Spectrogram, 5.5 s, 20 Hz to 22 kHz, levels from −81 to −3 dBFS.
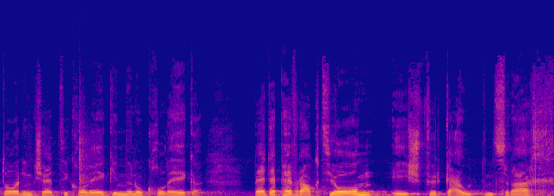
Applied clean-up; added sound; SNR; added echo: none; Clapping; 9 dB; none.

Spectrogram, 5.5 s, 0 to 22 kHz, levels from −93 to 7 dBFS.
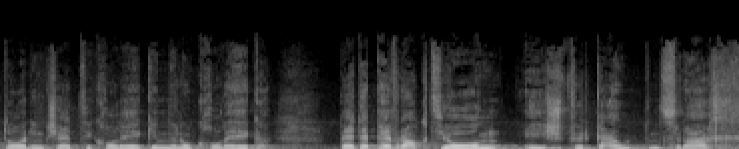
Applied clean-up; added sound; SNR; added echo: none; none; none; none.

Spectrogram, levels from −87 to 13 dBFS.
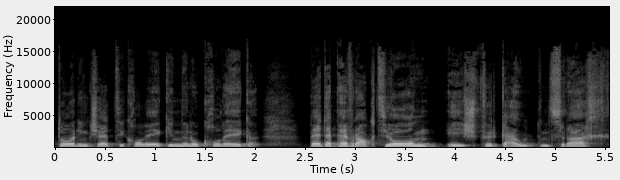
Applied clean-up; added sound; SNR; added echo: neural mask model DeepFilterNet 3.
